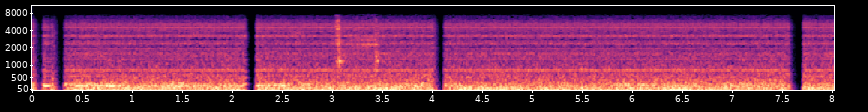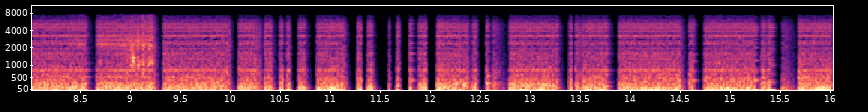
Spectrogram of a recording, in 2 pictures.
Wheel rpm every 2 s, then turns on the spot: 0, 0, 0, 0, 0, 0, 0, 20.
14-16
